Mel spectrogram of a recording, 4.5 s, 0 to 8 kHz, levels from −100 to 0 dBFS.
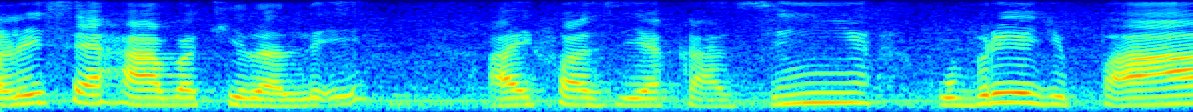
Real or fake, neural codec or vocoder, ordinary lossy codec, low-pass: real; none; none; none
